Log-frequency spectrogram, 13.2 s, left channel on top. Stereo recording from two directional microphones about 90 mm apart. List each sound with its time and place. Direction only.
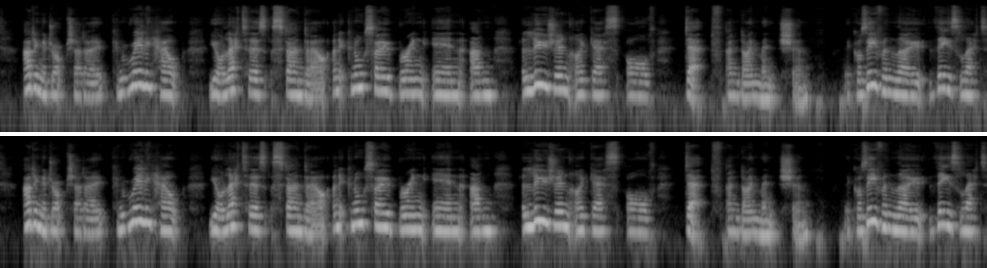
0.3 s speech: 25° left (ahead or behind)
